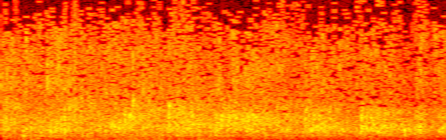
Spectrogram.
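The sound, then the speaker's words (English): An audience applauds during a church service, a continuous wash of many hands clapping, fairly faint and even, with no clear breaks. “Sorry, I know there's lots of clapping this morning.”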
